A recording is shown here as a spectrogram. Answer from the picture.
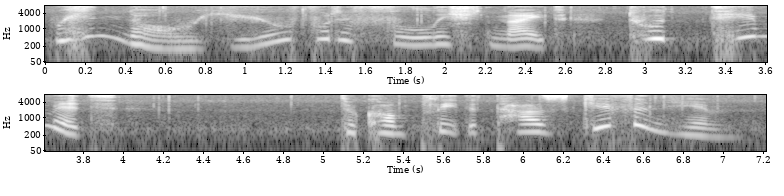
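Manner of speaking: high, loud taunt from a woman; calling up. Acted. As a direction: call up scornfully at a knight. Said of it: "one woman calls up".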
